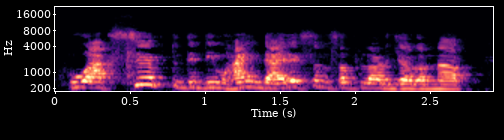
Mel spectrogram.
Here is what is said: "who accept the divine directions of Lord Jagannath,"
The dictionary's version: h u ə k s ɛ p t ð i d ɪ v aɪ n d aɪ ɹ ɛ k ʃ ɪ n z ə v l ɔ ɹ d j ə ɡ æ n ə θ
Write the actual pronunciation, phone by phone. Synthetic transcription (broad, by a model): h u ə k s ɛ p t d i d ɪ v aɪ n d aɪ ɹ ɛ k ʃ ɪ n s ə b l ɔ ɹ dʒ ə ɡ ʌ n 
